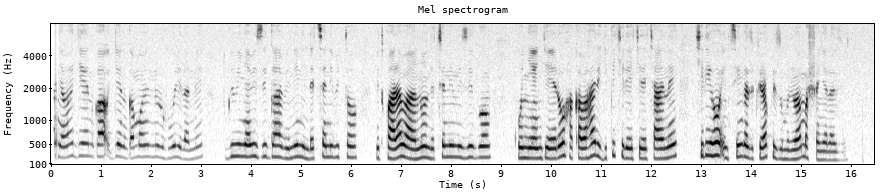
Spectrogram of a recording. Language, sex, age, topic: Kinyarwanda, female, 18-24, government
